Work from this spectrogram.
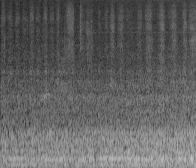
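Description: Colored pencil burnishing on paper: continuous soft rubbing strokes, close and quiet over a steady low background hum.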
